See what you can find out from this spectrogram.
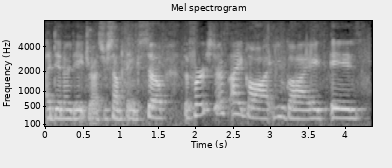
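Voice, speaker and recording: Hoarse woman in her thirties, chatty. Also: medium pitch, moderate pace, a bit bright, slight background noise, poor audio. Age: 30s. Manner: chatty, gushing, many fillers. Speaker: beauty and fashion YouTuber. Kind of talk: casual try-on haul chat. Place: bedroom indoors.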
